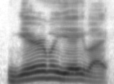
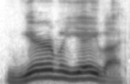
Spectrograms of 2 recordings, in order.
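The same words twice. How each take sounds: No difference in how they are said.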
